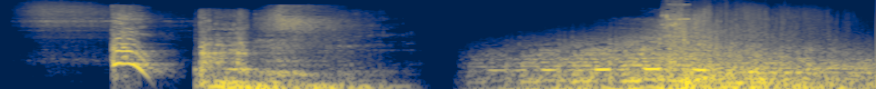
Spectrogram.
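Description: Logo-intro sound design and music: a short sound falling in pitch about a second in, then a sudden heavy hit just before two seconds that rings out. After a brief gap, music with a heavy bass comes in and builds up, loud from near seven seconds.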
